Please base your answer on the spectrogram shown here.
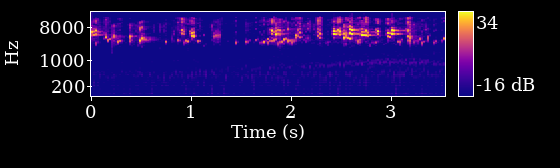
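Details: Goldfinches sing over blowing wind. Thin, high chirps and tinkling trills bunch into two lively bursts, the second one brighter.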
